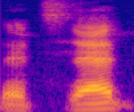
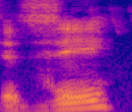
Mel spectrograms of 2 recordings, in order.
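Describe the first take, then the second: First: The letter is pronounced 'zed', the non-American way. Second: The letter is pronounced 'zee', the American way.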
